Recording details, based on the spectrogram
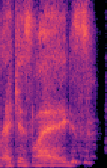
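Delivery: half-whispered stage whisper. Half-whispering a line while invisible in the game: half-whisper. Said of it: "I'm gonna whisper 'cause I'm so invisible".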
